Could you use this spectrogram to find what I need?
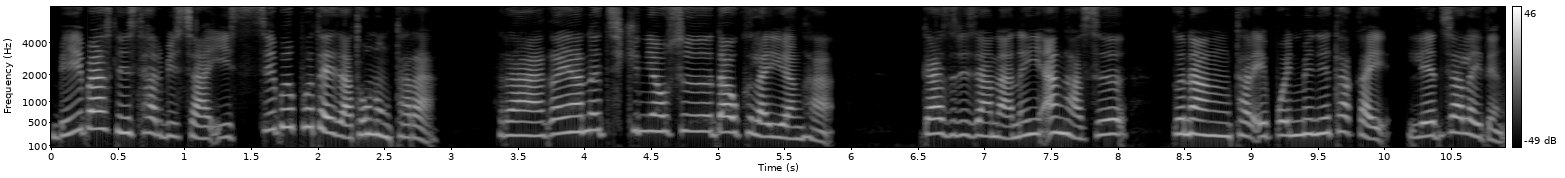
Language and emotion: Bodo, angry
